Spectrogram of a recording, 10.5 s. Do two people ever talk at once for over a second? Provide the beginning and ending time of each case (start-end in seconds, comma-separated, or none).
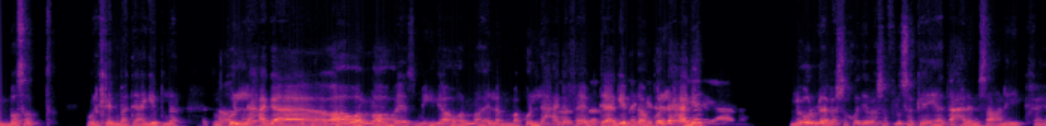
5.4-7.1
